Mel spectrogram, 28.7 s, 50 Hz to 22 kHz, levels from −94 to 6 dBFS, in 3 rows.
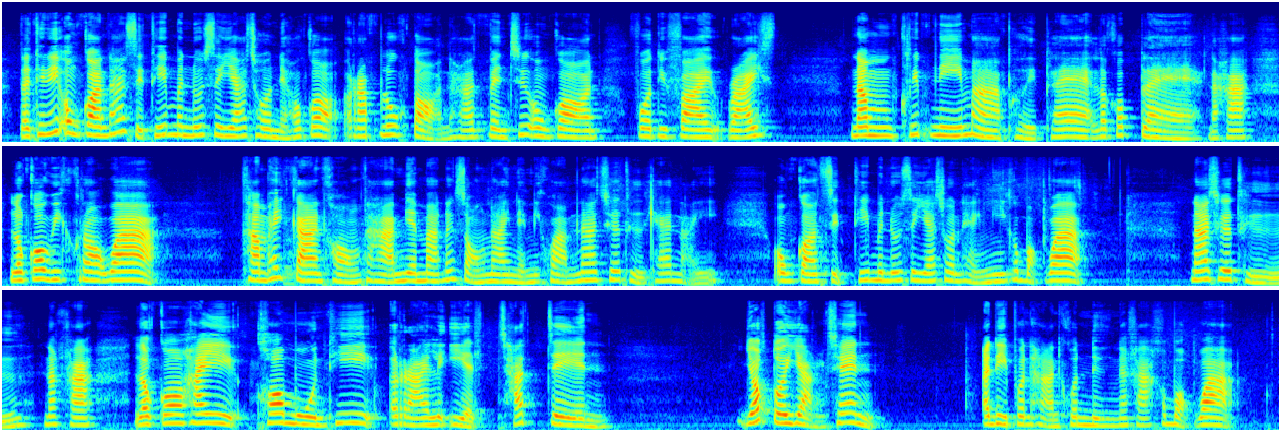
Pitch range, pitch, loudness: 200-240 Hz, 220 Hz, -24 LUFS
